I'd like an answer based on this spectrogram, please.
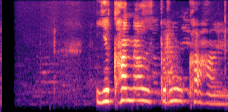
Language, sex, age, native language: Icelandic, male, 9, Icelandic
